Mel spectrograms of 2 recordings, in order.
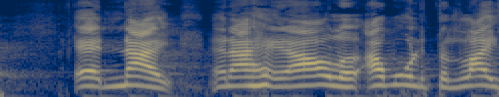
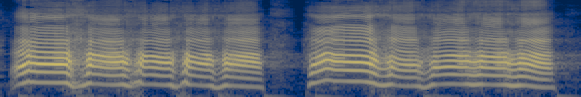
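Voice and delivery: loud, drawn-out fake "ha ha ha"; mocking laughter; 2 semitones higher, 6 dB louder than usual. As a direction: imitate scoffers laughing at a warning. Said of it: "Laugh at, at what you say".

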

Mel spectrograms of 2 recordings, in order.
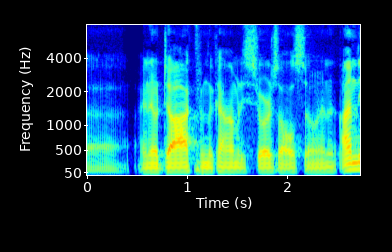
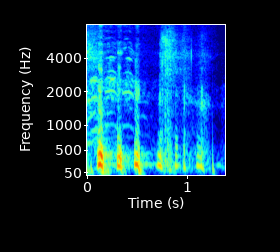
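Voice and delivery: a high burst of laughter; real amused laugh. Real, not acted. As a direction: laugh high and bright at your own line. Laughs at own joke.

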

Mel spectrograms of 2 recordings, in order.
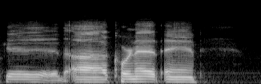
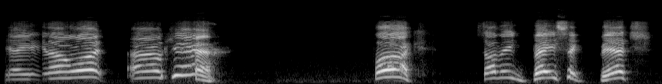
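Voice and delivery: high, cracked heckler voice, hammed up; cranky old-man heckler; 13 semitones higher than usual. Critic telling off a basic filmmaker, high mock-cranky rant. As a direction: heckle like a crotchety old puppet. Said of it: "two old men from Sesame Street".

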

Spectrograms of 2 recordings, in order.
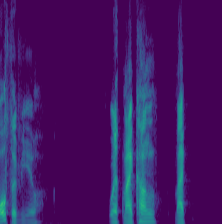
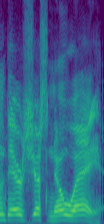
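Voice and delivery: loud, slow gloating boast; taunting; 8 semitones higher, 9 dB louder, slower than usual. Acted. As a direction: rub it in, loudly. Bragging, taunting rival.

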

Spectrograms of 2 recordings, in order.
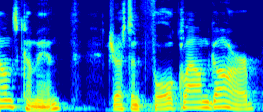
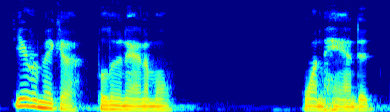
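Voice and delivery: slow challenge with a long pause; deliberate, unhurried question; real slow; 3 semitones lower than usual. Retold or imitated. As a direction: draw it out, then pause before the last phrase. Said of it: "he says it just like that, real slow".

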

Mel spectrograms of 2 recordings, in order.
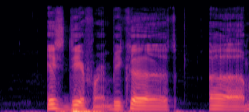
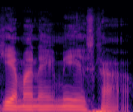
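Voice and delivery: soft, subdued imitation of a shaken man; retold crestfallen reply; 3 semitones lower, 9 dB quieter than usual. Brother caught out admitting his name, softly subdued. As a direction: quietly admit it, a little deflated. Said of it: "you could tell T was fucked up".

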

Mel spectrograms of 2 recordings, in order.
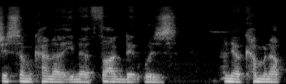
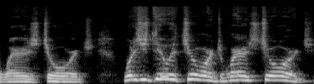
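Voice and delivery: demanding, higher-pitched mock shout; raised, urgent questioning at a held-back volume; acted shouting; 6 semitones higher, 3 dB louder than usual. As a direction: demand answers in a half-volume yell. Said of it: "start shouting".

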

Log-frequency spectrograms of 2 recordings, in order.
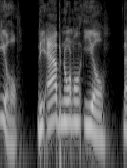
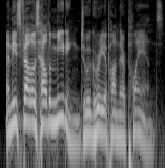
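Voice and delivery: ordinary talk, nothing marked

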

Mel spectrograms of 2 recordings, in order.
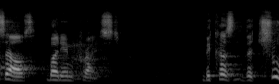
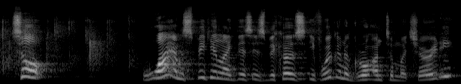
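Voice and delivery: ordinary talk

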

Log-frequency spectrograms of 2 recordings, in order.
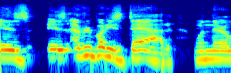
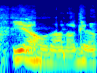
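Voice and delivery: lower, mumbled imitation of a tired dad; mock gruff dad; 6 semitones lower, faster than usual. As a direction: grumble it into the phone like a worn-out father. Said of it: "he'd be like".

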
